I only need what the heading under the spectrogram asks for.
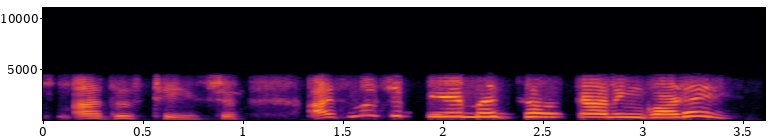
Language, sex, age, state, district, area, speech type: Kashmiri, female, 45-60, Jammu and Kashmir, Srinagar, urban, conversation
